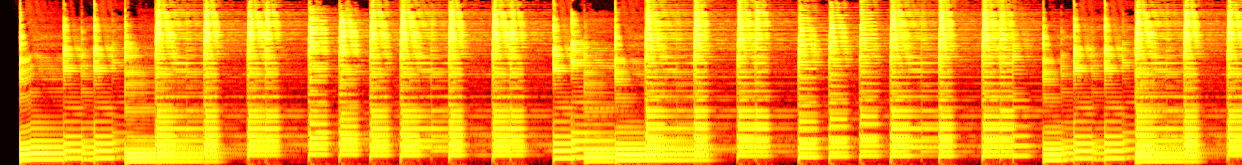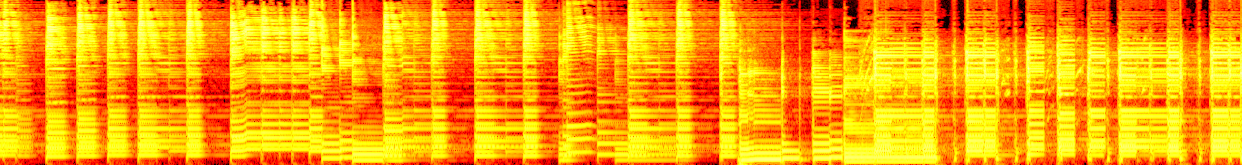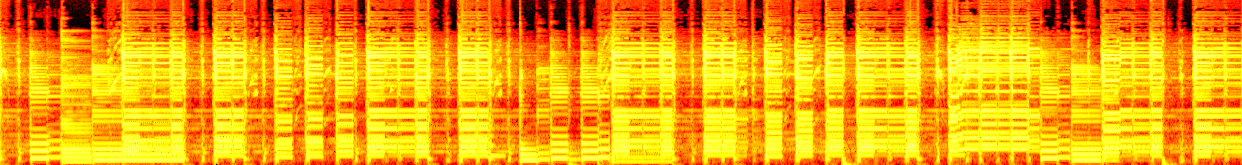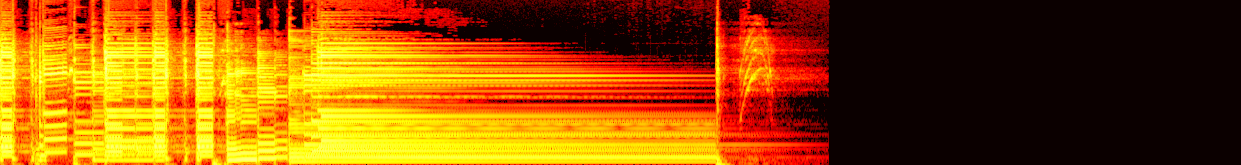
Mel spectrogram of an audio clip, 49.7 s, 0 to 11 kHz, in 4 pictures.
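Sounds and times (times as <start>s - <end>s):
solid electric guitar: 0.2s - 44.9s.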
